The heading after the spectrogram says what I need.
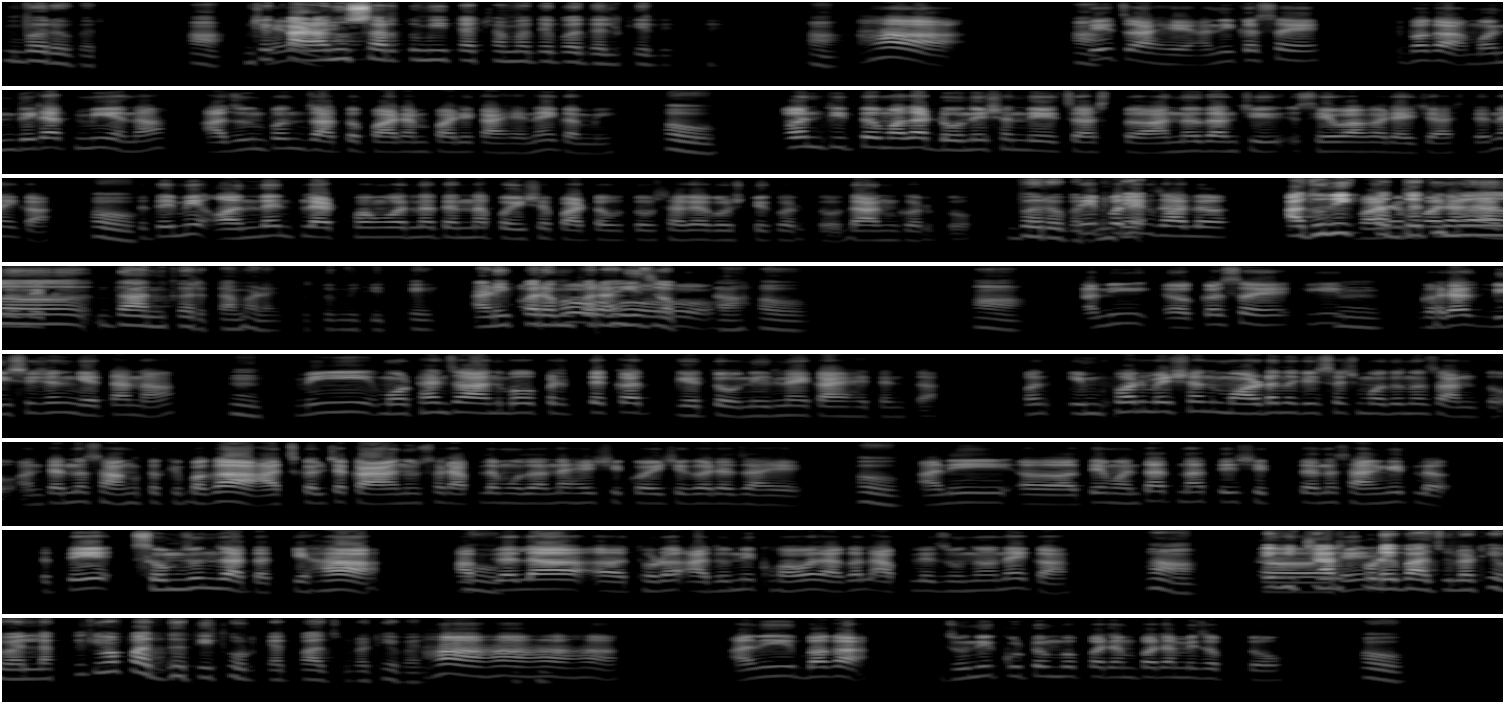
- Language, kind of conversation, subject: Marathi, podcast, परंपरा आणि आधुनिकतेत समतोल तुम्ही कसा साधता?
- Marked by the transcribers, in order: in English: "प्लॅटफॉर्मवरनं"; in English: "इन्फॉर्मेशन मॉडर्न रिसर्चमधूनच"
